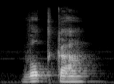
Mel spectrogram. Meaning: vodka (clear distilled alcoholic liquor made from grain mash)
- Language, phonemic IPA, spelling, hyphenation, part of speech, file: Dutch, /ˈʋɔtkaː/, wodka, wod‧ka, noun, Nl-wodka.ogg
